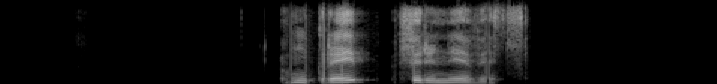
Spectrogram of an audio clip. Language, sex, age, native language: Icelandic, female, 50-59, Icelandic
